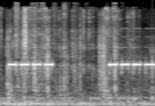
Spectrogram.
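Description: Car keys jangle in an Acura RSX ignition while the key is turned, with two quick bursts of metallic rattling, each followed by a short row of four steady electronic chimes, close and clear.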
